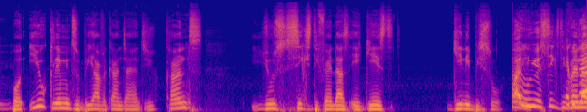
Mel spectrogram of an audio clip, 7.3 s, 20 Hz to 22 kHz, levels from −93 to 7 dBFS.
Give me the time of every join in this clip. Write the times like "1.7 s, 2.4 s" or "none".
6.3 s

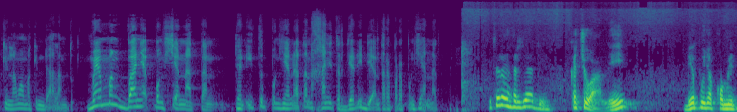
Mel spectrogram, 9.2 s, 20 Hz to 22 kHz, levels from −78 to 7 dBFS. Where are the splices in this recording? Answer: 0.9 s, 5.9 s

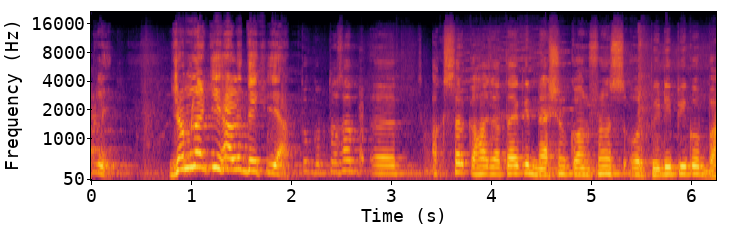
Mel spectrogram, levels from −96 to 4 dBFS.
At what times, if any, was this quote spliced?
none

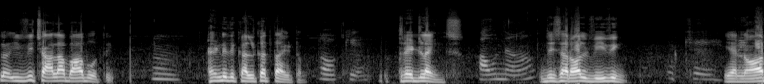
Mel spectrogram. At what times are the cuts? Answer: 3.8 s

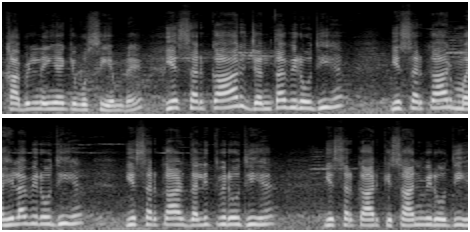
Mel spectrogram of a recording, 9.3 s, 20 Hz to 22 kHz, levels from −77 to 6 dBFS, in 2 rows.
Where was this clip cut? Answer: 1.5 s

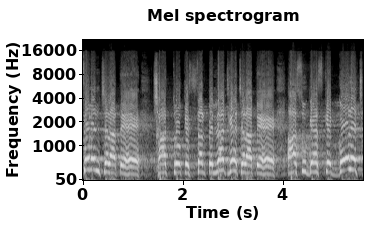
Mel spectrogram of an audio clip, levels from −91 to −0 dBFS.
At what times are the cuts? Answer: none

